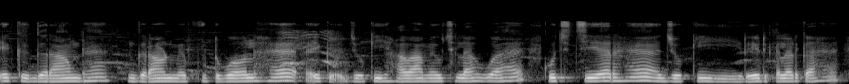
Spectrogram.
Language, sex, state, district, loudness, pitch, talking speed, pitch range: Hindi, male, Bihar, Purnia, -19 LUFS, 145 Hz, 175 wpm, 145-155 Hz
